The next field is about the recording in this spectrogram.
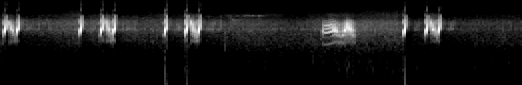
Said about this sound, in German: Ja, das war der Gesang des Vogels.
